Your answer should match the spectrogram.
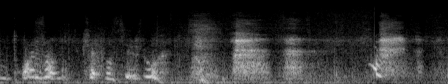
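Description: A person's voice, breathy and uneven, giving no clear words, with several loud gasping breaths.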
